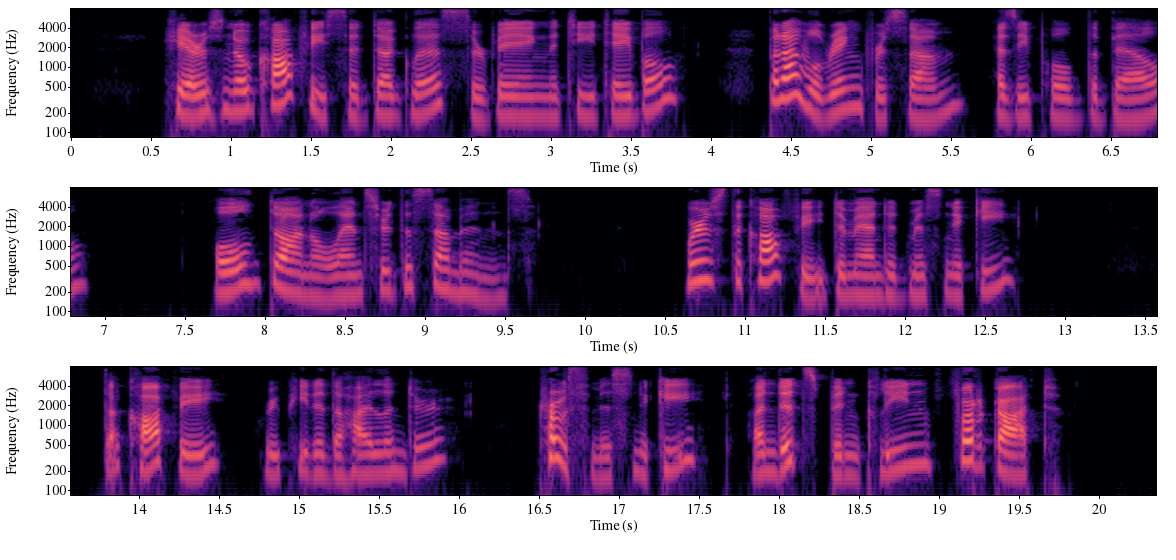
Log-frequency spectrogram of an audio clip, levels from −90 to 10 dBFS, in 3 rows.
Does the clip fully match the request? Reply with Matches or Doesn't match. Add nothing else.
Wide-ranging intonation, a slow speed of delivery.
Doesn't match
